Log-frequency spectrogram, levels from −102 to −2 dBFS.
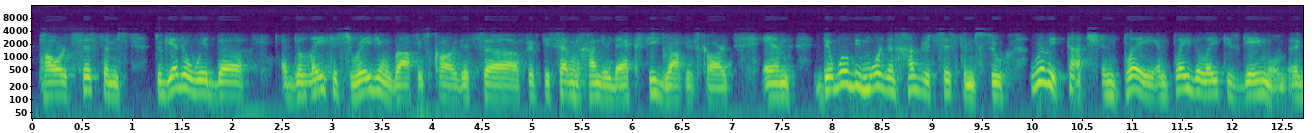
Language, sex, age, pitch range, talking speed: English, male, 50-69, 115-155 Hz, 175 wpm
